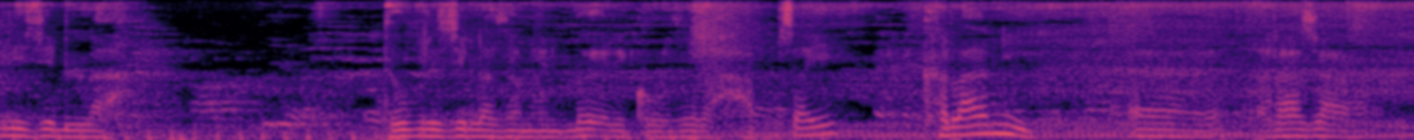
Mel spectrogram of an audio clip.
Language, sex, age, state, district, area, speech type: Bodo, male, 60+, Assam, Kokrajhar, urban, spontaneous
